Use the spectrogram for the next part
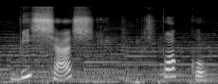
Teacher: শব্দের মধ্যে বা শেষে যদি বফলা যুক্ত হয় সেক্ষেত্রে যুক্ত ব্যঞ্জনটির দ্বিত্ব উচ্চারণ হয়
